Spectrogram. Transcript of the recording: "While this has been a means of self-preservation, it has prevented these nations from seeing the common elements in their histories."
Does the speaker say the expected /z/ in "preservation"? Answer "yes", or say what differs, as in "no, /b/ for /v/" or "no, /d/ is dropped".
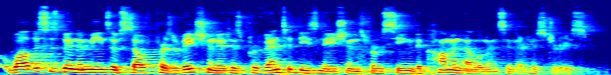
yes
